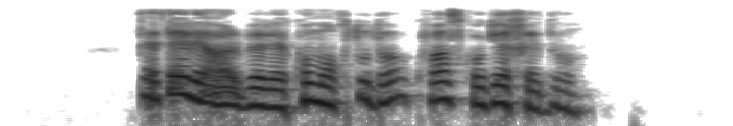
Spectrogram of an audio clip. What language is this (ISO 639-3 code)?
lzz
